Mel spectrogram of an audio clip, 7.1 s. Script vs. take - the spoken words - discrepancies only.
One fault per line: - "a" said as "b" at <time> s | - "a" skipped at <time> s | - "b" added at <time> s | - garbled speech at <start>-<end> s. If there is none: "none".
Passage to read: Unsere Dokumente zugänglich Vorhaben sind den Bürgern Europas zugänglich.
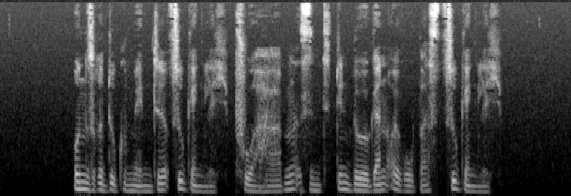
none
